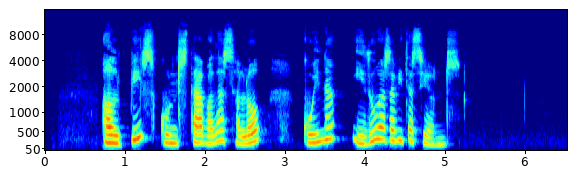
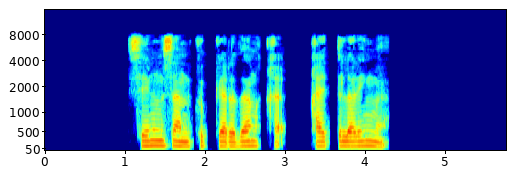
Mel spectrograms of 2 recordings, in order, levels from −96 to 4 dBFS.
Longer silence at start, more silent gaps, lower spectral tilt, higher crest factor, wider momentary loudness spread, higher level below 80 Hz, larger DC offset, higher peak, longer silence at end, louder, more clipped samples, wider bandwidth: second, 0.7 s vs 1.05 s; second, none vs 2.08-2.13 s, 2.71-2.77 s, 3.02-3.32 s, 3.57-3.65 s; first, -7 dB/octave vs -4.5 dB/octave; about the same, 22 dB vs 20 dB; about the same, 13 LU vs 13 LU; second, -80 dBFS vs -56 dBFS; neither; about the same, -4 dBFS vs -2 dBFS; about the same, 1.4 s vs 1.5 s; second, -25 LUFS vs -19 LUFS; neither; first, 9.4 kHz vs 8.2 kHz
